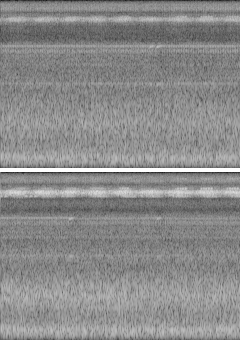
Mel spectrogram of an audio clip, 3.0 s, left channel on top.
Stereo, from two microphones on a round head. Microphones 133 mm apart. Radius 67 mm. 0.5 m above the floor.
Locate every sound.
0.0 s an insect: 70° right (ahead or behind)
